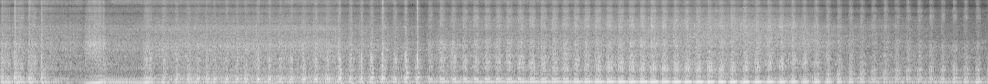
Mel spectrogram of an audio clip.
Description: Super stock diesel tractor with the injection pump stuck open cannot start without tons of ether.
